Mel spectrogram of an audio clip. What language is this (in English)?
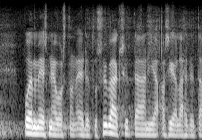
Finnish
